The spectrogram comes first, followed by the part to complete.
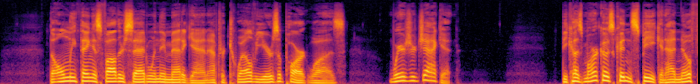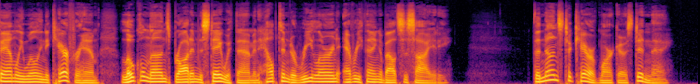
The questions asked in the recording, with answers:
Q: The nuns took care of Marcos, didn't they?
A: Yes, the nuns took care of him.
